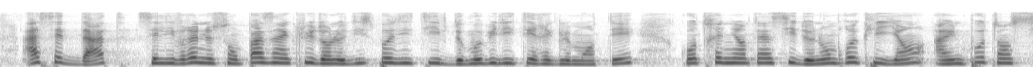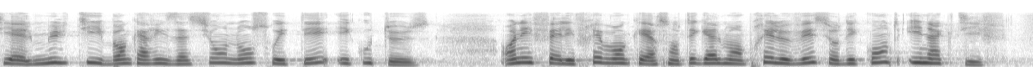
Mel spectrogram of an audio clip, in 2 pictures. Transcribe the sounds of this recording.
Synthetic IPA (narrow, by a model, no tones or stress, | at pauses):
asɛt̪̚d̪at̪selivʁenəsɔ̃pazɛ̃klyd̪ɑ̃ləd̪ispozit̪ifd̪əmɔbilit̪eʁɛɡləmɑ̃t̪ekɔ̃t̪χɛɲɑ̃t̪ɛ̃sid̪ənɔ̃bʁøklijɑ̃aynpɔt̪ɑ̃sjɛlmylt̪ibɑ̃kaʁizasjɔ̃nɔ̃swɛt̪eʔːkut̪øːz | ɑ̃nefɛlefχɛbɑ̃kʲɛʁsɔ̃t̪eɡalmɑ̃pχeləvesyʁd̪ekɔ̃t̪inakt̪if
